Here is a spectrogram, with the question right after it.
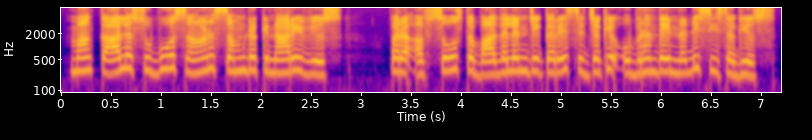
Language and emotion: Sindhi, sad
